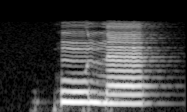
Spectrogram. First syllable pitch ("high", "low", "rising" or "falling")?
high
